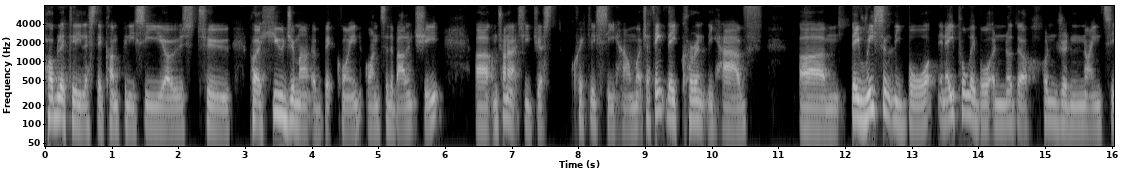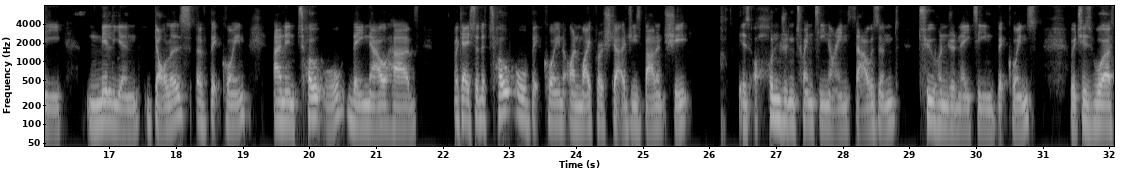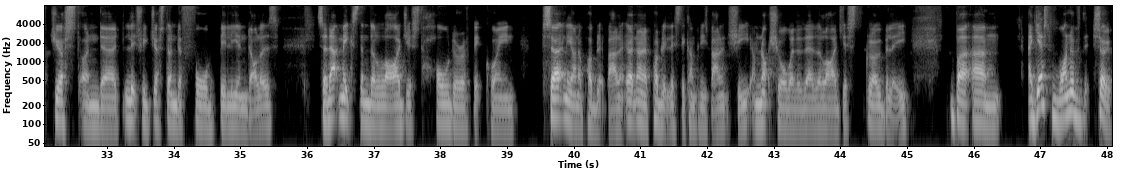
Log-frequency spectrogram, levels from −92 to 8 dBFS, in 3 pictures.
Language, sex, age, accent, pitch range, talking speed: English, male, 20-39, British, 95-115 Hz, 135 wpm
